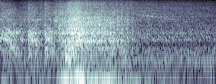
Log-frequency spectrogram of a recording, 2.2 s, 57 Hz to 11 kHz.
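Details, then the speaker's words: BMW E60 (Copart car), first start on replacement eBay ECU, no coolant, on jump pack: brief crank, catches with short rising burst, fades within a second instead of idling; MAF and cam sensors checked, owner suspects bad fuel. "Starts, but it keeps starting to die. Make sure I got that mass airflow is plugged in. Cam sensors are all plugged in. I don't know why it's dying, but I mean, it's hard telling what kind of gas is in it."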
